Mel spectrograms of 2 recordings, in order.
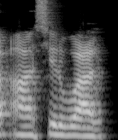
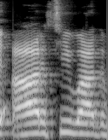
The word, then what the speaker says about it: आशीर्वाद: तब इसकी काउंटिंग यहाँ होगी, तो ये बनेगा आशीर्वाद। अगर मैं इसके ऊपर यहाँ लगा देता हूँ तो ये उच्चारण कहाँ होगा, ए, आ के बाद है, तो ये आरसीवाद बन जाएगा।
